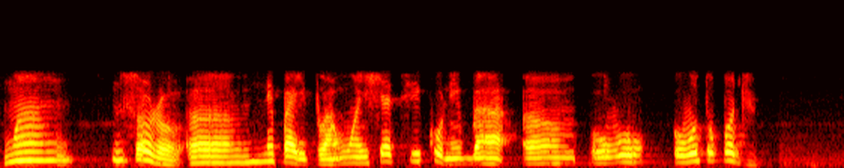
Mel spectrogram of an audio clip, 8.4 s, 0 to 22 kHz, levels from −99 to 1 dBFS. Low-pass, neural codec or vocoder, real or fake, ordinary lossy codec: 3.6 kHz; vocoder, 22.05 kHz, 80 mel bands, WaveNeXt; fake; Opus, 24 kbps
